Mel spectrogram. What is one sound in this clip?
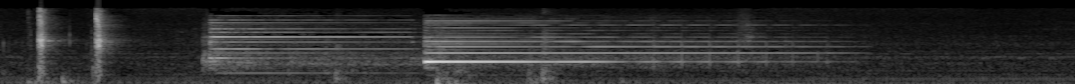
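An elevator chime rings out and slowly fades.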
